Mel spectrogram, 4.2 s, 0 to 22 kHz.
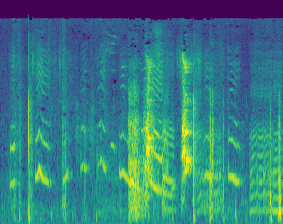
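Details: Griffon puppies about 40 days old, a litter of three males and four females, in Cairo, Egypt: high thin whines and whimpers that rise and fall, overlapping in a busy chorus with short yips between them.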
